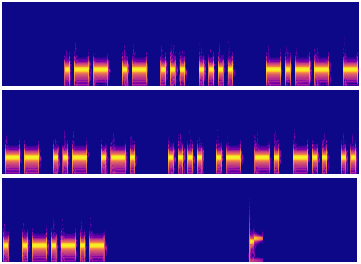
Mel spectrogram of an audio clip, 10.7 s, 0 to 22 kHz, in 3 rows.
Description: Morse code, heard as a keyed tone, about 25 wpm, 700 Hz. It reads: WASH YOUR HANDS.
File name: Easy Sentences with Hints - 25wpm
